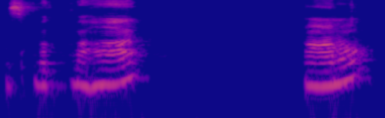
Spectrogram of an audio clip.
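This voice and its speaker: A woman moderating a webinar, quietly thanking speakers and introducing the next one over a video call. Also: medium pitch, lively intonation, a little slow, breathy edge. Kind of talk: hosting announcements.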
